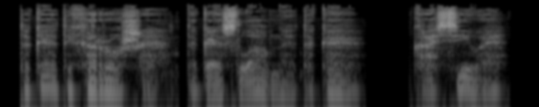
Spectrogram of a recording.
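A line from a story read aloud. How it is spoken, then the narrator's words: Whispering. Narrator (Russian): шептал ей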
